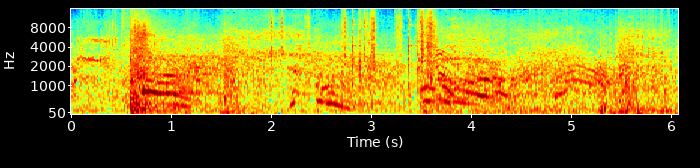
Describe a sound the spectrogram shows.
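A man groans and shouts hoarsely.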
